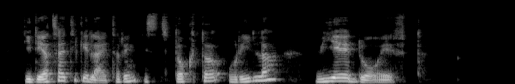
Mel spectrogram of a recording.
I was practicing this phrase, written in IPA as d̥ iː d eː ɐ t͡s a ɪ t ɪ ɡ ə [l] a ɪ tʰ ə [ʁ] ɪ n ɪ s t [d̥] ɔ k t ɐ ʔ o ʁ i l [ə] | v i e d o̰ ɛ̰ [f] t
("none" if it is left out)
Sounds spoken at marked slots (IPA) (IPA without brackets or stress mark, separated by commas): l, ʁ, d̥, a, f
